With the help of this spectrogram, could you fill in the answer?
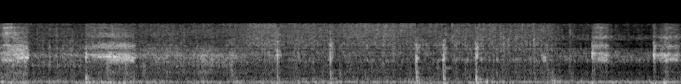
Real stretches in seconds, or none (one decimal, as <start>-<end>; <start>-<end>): none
